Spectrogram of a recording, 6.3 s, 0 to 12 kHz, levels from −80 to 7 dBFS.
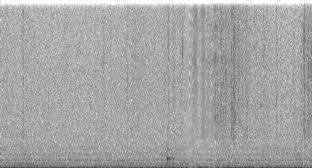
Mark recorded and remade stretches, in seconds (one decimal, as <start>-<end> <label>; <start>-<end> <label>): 0.0-3.7 recorded; 3.7-4.3 remade; 4.3-6.3 recorded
